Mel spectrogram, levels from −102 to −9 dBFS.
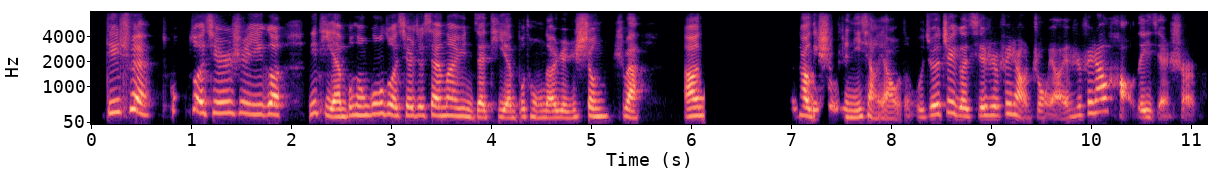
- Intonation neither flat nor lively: No, wide, 5.9 semitones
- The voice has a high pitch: Yes, high, 235 Hz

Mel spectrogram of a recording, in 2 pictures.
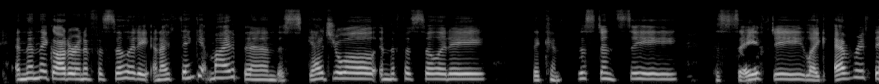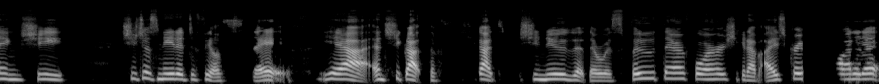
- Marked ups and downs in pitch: No, average, 2.7 semitones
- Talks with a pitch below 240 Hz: No, high, 245 Hz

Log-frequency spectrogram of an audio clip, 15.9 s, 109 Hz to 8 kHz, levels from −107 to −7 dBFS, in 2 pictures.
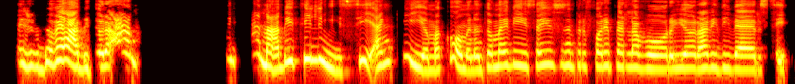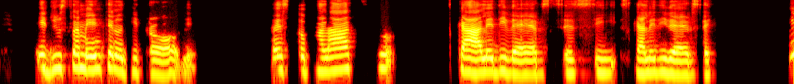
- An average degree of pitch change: Yes, average, 4.9 semitones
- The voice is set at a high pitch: Yes, high, 240 Hz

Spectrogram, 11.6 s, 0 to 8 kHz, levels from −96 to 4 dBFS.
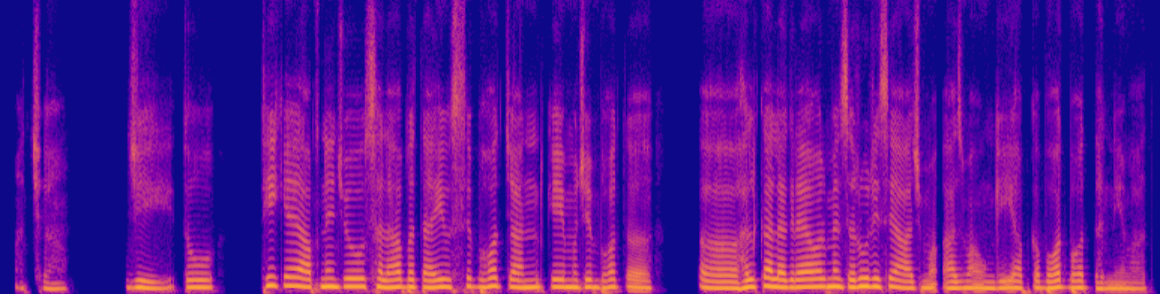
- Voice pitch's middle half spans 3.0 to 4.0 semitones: No, narrow, 2.6 semitones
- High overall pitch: Yes, high, 195 Hz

